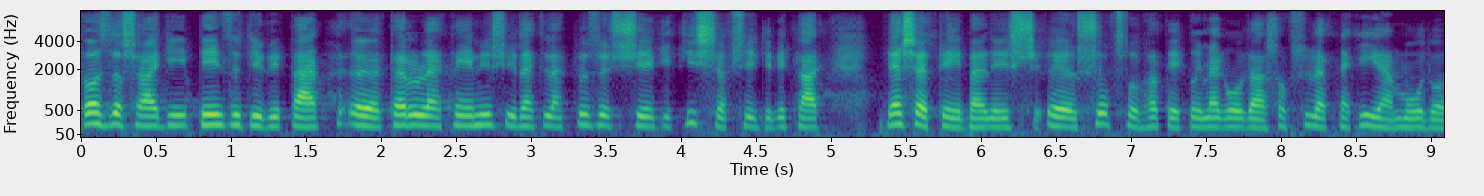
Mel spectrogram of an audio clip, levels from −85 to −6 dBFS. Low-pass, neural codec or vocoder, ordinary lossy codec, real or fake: none; codec, 16 kHz, 1 kbps, FunCodec, trained on Chinese and English, 50 frames a second; none; fake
